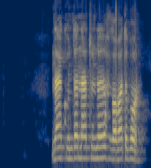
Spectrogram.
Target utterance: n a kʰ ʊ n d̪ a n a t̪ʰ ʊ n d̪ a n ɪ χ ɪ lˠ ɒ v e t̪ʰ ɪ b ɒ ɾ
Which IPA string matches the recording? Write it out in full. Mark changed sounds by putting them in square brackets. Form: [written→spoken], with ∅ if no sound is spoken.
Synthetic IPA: n a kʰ ʊ n d̪ a n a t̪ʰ ʊ n d̪ a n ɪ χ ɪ lˠ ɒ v [e→a] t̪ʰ ɪ b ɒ ɾ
